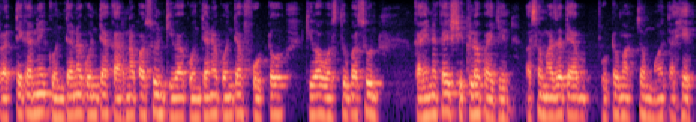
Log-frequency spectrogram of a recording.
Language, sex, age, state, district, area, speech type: Marathi, male, 18-30, Maharashtra, Wardha, urban, spontaneous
